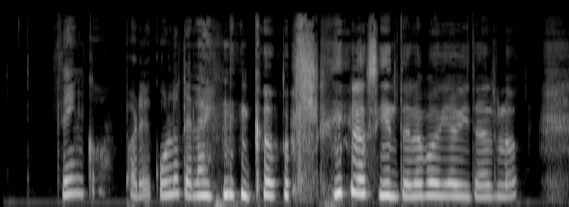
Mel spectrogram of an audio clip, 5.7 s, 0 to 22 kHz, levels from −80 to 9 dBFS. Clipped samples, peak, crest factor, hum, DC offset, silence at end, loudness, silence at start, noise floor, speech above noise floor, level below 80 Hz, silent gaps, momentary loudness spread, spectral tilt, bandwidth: under 0.1%; -2 dBFS; 16 dB; none; under 0.1%; 0.05 s; -17 LUFS; 0.6 s; -57 dBFS; 40 dB; -50 dBFS; none; 14 LU; -3.5 dB/octave; 16.5 kHz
